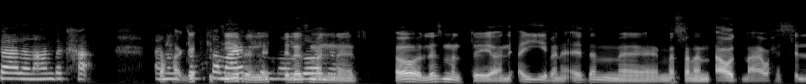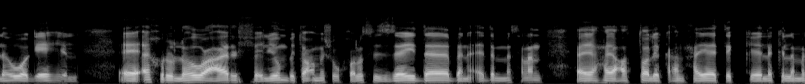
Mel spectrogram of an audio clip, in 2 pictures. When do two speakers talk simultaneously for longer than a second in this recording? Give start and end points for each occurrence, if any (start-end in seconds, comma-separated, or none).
1.6-3.4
